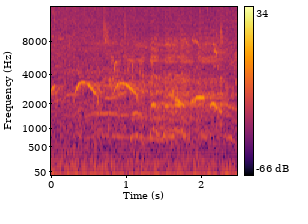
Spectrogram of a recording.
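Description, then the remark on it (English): A few cockerels crowing faintly at a spring dawn in London, thin, rising calls overlapping in a quiet, open outdoor hush beside the River Thames lapping against its banks, with no voices. “For a moment, the night's silence is broken only by the crowing of a few cockerels and the lap of the River Thames against its banks.”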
